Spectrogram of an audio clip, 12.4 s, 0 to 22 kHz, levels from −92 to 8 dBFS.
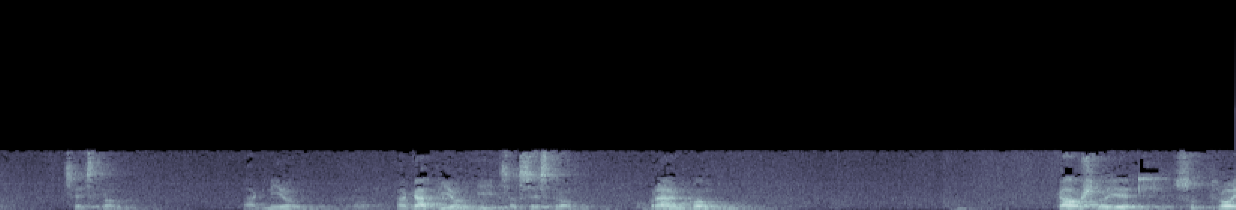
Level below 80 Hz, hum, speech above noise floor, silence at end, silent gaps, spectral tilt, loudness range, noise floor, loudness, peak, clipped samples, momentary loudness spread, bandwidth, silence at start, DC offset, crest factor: -64 dBFS; none; 27 dB; 0 s; none; -4 dB/octave; 10 LU; -47 dBFS; -21 LUFS; -2 dBFS; under 0.1%; 24 LU; 6.6 kHz; 0 s; under 0.1%; 22 dB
